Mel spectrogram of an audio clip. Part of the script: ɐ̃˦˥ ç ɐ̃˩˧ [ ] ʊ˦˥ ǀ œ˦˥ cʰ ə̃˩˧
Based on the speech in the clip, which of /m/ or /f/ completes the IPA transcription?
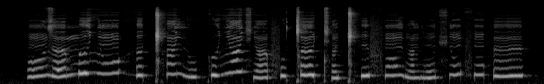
f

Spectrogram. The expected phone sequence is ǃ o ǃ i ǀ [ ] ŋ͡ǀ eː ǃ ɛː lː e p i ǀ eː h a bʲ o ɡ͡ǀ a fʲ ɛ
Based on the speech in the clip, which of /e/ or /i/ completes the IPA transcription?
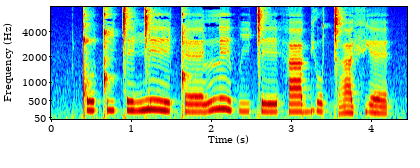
e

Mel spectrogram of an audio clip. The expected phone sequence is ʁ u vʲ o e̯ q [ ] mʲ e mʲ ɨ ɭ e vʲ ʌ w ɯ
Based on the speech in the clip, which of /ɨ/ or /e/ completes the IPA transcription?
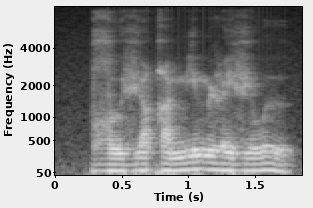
e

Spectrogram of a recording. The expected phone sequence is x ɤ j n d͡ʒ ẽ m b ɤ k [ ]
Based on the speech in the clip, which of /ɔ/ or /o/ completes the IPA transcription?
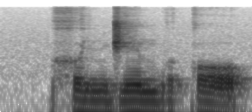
ɔ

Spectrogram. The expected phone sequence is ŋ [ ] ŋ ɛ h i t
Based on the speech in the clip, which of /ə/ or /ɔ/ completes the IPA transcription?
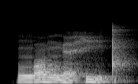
ɔ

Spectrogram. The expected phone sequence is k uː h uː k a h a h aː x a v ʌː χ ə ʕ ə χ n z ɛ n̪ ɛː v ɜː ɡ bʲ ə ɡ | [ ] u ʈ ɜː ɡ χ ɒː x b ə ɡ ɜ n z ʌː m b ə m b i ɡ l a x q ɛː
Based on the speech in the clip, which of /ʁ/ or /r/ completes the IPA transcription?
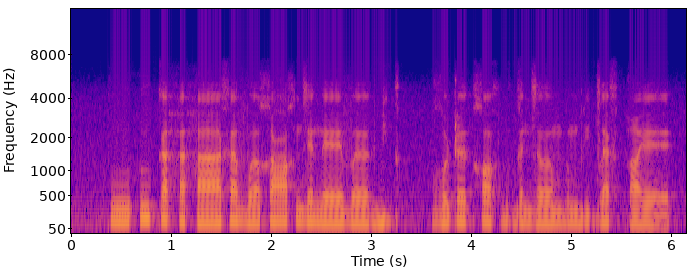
ʁ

